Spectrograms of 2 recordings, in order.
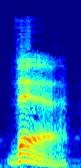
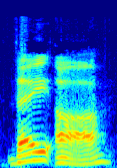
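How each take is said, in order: First: It is said as one short syllable. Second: It is said as two full syllables.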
